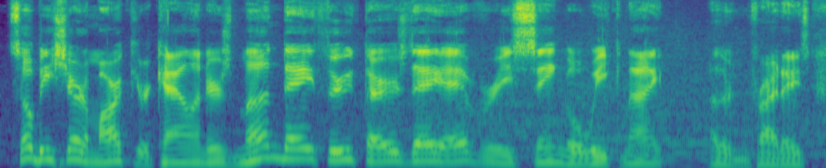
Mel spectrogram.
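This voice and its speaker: A man's voice: medium pitch, normal speed, bright, forceful tone, faint music behind. A young man giving folksy play-by-play commentary on a sim race, joking and calling to "folks", while losing his voice.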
